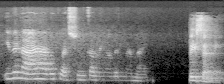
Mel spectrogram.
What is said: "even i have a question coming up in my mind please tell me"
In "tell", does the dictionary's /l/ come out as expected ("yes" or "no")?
no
